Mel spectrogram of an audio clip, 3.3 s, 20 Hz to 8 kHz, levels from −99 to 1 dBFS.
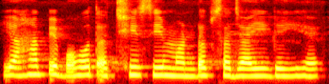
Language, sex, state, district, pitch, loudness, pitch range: Hindi, female, Jharkhand, Palamu, 235 Hz, -15 LUFS, 225-250 Hz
